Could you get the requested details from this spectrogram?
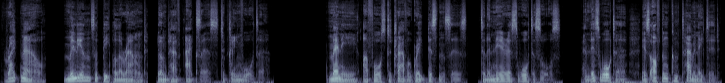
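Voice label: African English, Charity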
